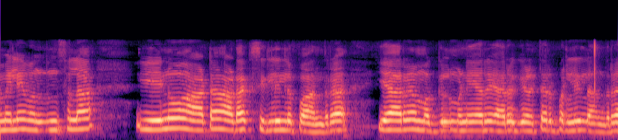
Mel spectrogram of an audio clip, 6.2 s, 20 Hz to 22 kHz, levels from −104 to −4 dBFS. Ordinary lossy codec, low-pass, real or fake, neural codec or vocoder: none; none; real; none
